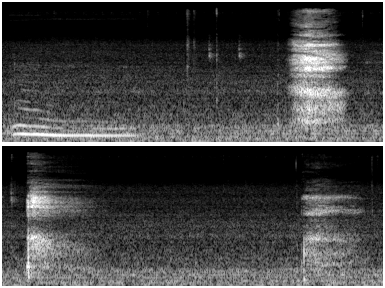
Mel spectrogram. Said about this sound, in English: I'm really not tired. I think that's just boredom. Yawning.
